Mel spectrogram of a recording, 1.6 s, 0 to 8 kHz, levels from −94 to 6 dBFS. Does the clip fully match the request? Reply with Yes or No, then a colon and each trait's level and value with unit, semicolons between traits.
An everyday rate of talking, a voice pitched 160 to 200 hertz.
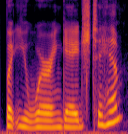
No: fast, 225 wpm; high, 190 Hz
